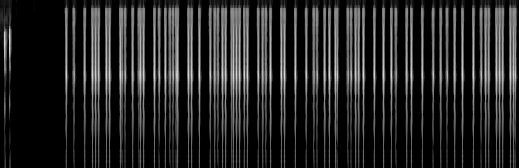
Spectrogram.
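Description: Keyboard typing clicks tap rapidly and steadily.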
